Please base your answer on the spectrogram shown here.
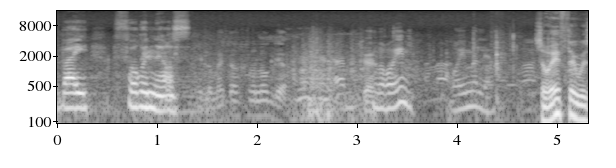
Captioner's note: both speaking Hebrew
